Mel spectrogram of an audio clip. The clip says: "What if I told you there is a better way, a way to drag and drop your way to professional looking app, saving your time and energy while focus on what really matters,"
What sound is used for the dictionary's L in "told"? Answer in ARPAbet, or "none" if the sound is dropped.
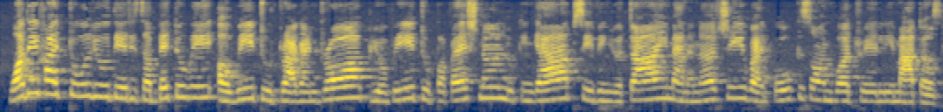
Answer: L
